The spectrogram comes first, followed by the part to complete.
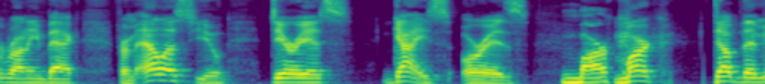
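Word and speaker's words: Guice: He just likes calling him Darius Juice because it looks like juice. I'm not going to lie. You could say it like that. You could. And get away with it. And people wouldn't think that you're like crazy. It's just the silent U.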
